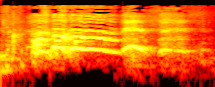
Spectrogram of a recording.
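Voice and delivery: high, loud burst of laughter. Real, not acted. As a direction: laugh it out, tickled.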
